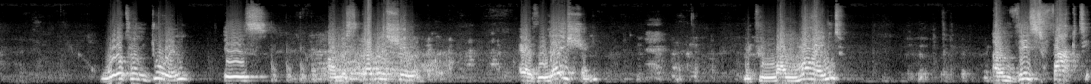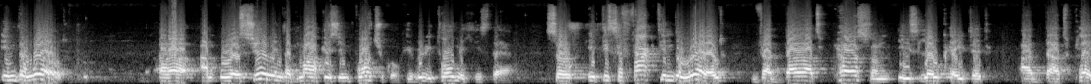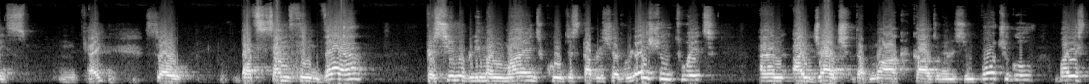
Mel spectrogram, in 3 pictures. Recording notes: Inaugural Lecture. (UCL Philosophy).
